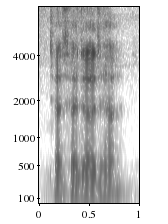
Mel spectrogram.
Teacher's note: चवर्ग के वर्ण का उच्चारण स्थान होता है तालु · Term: तालव्य व्यंजन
